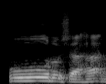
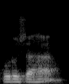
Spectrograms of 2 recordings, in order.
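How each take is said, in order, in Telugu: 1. మొదటి అచ్చును దీర్ఘంగా పలుకుతారు. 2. మొదటి అచ్చును హ్రస్వంగా ఉంచుతారు. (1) "is a dirgham on the pu"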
